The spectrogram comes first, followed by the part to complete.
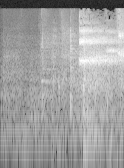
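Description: Badminton shoes squeaking on a synthetic court mat during a doubles rally: a loud, high-pitched squeal sets in about a second and a half in. Before it come a few faint ticks of racket striking shuttlecock on the serve.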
